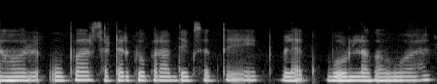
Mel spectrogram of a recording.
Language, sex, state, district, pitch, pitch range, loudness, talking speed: Hindi, female, Bihar, Patna, 185 Hz, 180-195 Hz, -16 LUFS, 205 wpm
